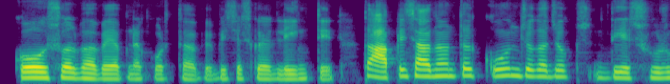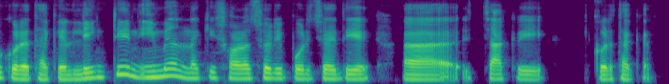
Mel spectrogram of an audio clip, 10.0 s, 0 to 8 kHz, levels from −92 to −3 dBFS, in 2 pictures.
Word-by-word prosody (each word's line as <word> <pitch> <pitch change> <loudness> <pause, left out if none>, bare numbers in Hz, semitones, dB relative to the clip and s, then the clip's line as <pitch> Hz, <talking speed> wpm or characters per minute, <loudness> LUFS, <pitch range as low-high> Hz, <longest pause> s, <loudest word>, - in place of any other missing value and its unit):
কৌশলভাবে 155 -4 +7
আপনার 125 0 -5
করতে 125 +1 -7
হবে। 110 - -6
বিশেষ 125 +1 -5
করে 125 -2 +1
LinkedIn. 125 -2 -3 0.2
তো - - -1
আপনি 160 +5 0
সাধারণত 195 +1 +5 0.2
কোন 205 +2 +2
যোগাযোগ 185 -2 0 0.3
দিয়ে 155 -1 +2
শুরু 150 -1 -2
করে 125 -3 +2
থাকেন 120 0 -3
LinkedIn, 165 +10 -3
ইমেইল 200 +2 -2
নাকি 145 +3 -7
সরাসরি 140 +1 -2
পরিচয় 130 0 -3
দিয়ে 125 -1 -1 0.4
আ - - +2 0.6
চাকরি 125 -1 -5 0.5
করে - - -2
থাকেন? - - -9
140 Hz, 155 wpm, -21 LUFS, 125-175 Hz, 0.6 s, কৌশলভাবে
